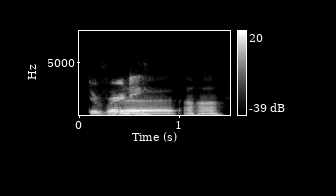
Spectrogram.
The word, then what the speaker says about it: DuVernay: I've always said that girl or that lady, not girl, Ava, I can't pronounce DuVernay. How do you say her last name? DuVernay.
